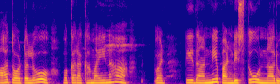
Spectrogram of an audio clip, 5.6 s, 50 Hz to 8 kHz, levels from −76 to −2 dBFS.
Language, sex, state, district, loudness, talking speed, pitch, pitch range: Telugu, female, Andhra Pradesh, Guntur, -17 LUFS, 85 wpm, 220 Hz, 210-245 Hz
